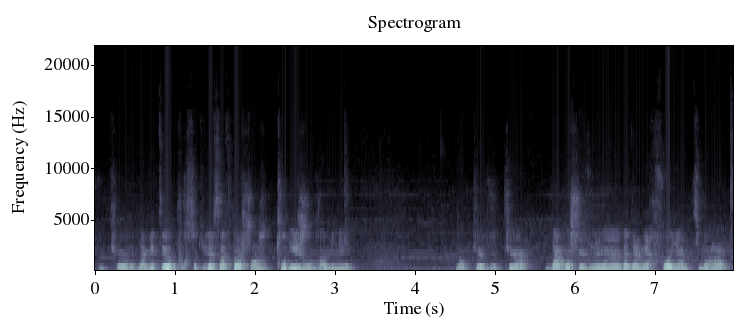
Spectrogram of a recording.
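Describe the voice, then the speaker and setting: A man doing casual let's play commentary, reacting out loud, swearing and talking to the game. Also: medium pitch, fairly quick. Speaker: gaming video host. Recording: roomy echo, game music behind. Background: game music.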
